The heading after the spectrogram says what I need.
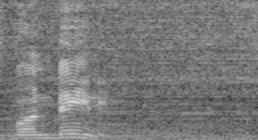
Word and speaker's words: Bundini: Bundini. Rhymes with Houdini.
